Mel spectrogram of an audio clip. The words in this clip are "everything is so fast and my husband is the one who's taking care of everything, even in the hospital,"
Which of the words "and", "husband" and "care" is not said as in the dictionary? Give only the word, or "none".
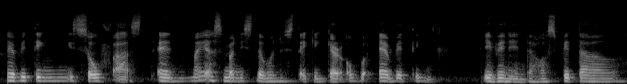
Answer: husband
